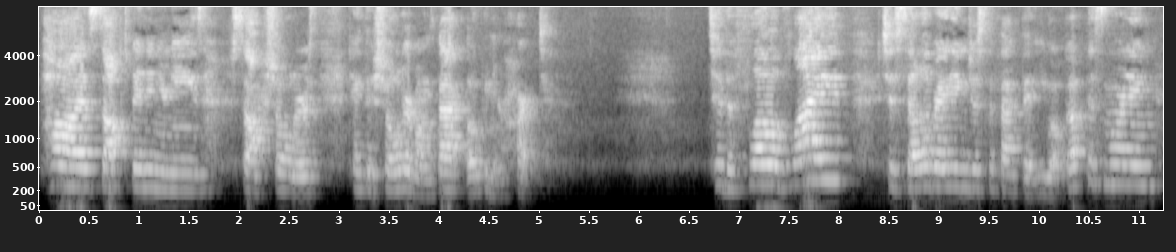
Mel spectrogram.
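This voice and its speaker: A woman's voice: a little high, measured pace, bright, forceful tone. A woman leading a yoga class as instructor and personal trainer, upbeat and playful, laughing often and a little out of breath as she moves with the class. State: slightly out of breath from exercising. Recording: echoey room, voice a bit far from the mic.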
